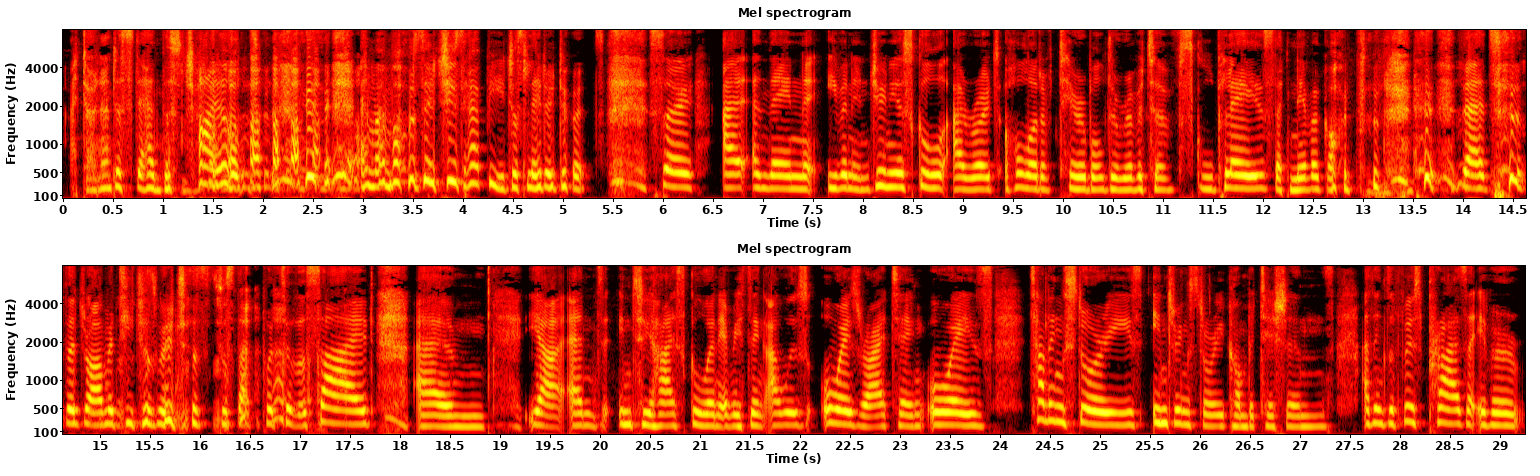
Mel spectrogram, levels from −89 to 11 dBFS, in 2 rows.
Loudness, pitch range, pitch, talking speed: -17 LUFS, 210-250 Hz, 230 Hz, 150 wpm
